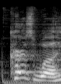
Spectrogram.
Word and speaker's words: Kurzweil: is that still far-fetched is that still far-fetched no and then rake if i'm pronouncing his is his name right ray kurtz kurtz well kurzweil he said that by 2025 and 2045 will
